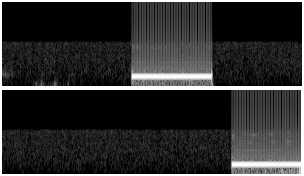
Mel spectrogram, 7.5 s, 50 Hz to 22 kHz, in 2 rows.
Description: Ringback tone (Europe, 425 Hz).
